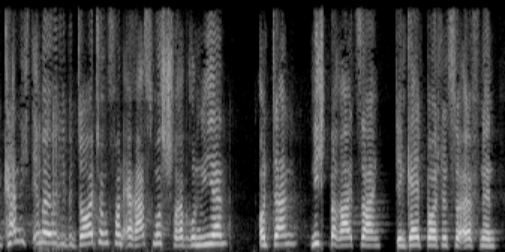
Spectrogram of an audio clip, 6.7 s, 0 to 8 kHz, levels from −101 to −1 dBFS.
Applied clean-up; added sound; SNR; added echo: neural mask model DeepFilterNet 3.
